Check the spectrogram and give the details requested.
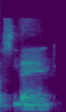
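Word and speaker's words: Staind: I think it's Stain with a D, so Stained.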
